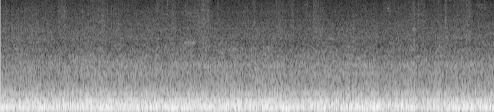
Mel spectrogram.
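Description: Steady, loud cabin noise of an airliner in flight, the even low rush of engines and airflow heard from inside the cabin.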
